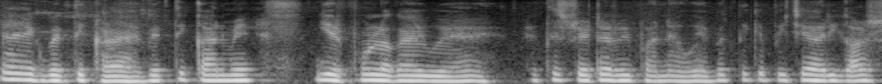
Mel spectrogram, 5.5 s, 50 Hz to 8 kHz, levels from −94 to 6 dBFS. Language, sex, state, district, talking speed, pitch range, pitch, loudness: Hindi, female, Punjab, Fazilka, 260 wpm, 175-200 Hz, 190 Hz, -15 LUFS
